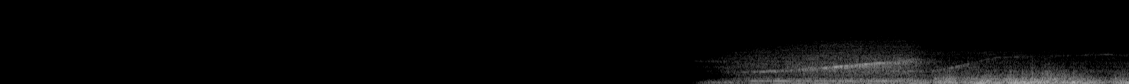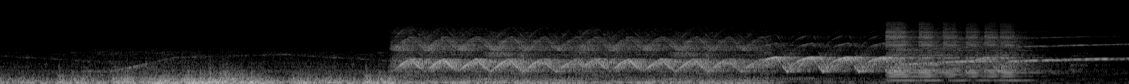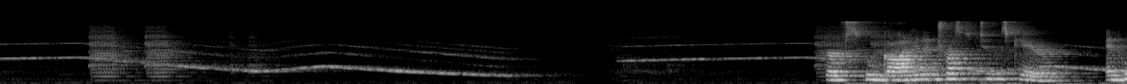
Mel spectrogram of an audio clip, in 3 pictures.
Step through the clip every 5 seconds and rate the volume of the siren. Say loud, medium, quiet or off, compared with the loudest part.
off, medium, loud, loud, medium, medium, medium.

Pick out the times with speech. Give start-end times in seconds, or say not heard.
30.8-33.8.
